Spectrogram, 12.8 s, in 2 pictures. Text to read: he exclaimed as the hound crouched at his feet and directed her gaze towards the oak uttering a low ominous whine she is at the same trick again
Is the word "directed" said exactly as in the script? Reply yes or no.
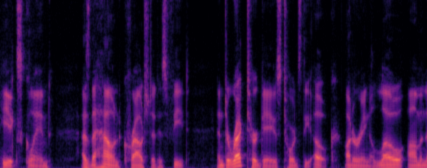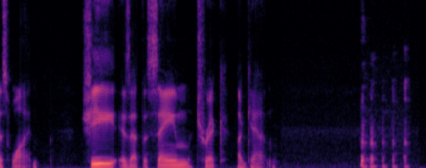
no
